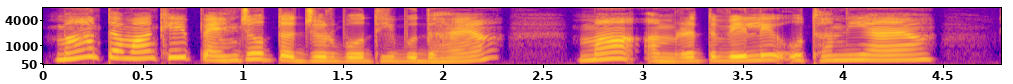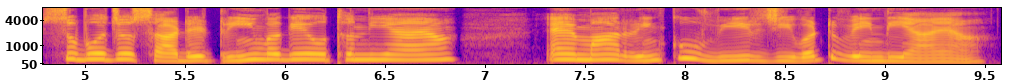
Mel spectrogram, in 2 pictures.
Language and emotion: Sindhi, neutral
